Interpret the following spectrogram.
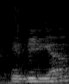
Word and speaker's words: NVIDIA: NVIDIA or N? NVIDIA. All right. And Palantir. Spell it.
